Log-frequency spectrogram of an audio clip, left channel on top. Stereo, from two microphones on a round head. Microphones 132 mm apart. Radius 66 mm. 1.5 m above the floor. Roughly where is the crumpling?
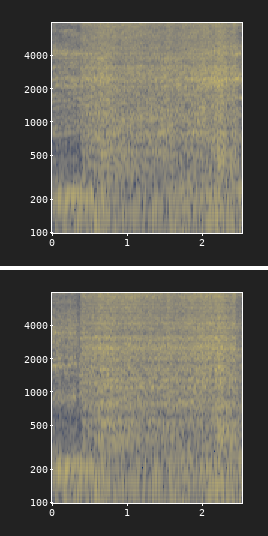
Centre.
